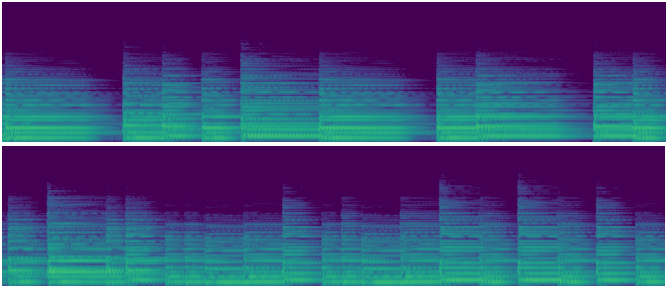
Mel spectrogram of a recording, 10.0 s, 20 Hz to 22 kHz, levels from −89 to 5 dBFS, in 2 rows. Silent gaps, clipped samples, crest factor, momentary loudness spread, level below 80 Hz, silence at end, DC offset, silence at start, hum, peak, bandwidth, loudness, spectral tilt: none; under 0.1%; 14 dB; 5 LU; -56 dBFS; 0 s; under 0.1%; 0 s; none; -14 dBFS; 7 kHz; -29 LUFS; -9.5 dB/octave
